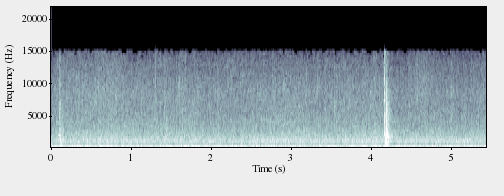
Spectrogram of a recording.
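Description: Heavy rain pouring down outside, a steady hiss heard through an open window, with one sharp click about four seconds in.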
